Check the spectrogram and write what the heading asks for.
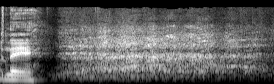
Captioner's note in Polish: śmiech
